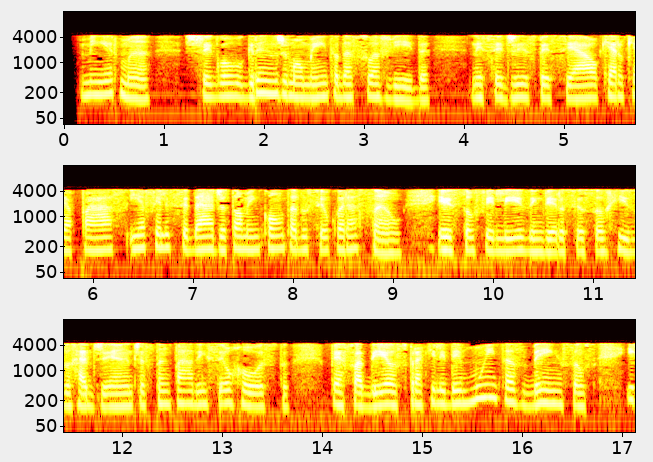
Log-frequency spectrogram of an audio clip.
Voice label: PARABENS PELO CASAMENTO DA IRMA, fem; Casamentos; Telemensagens 2017

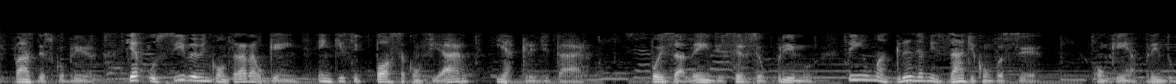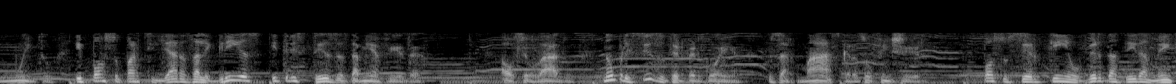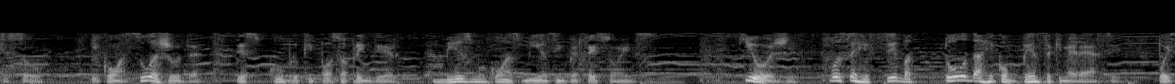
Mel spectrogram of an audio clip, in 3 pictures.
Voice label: prima m; ANIV. Evangelico

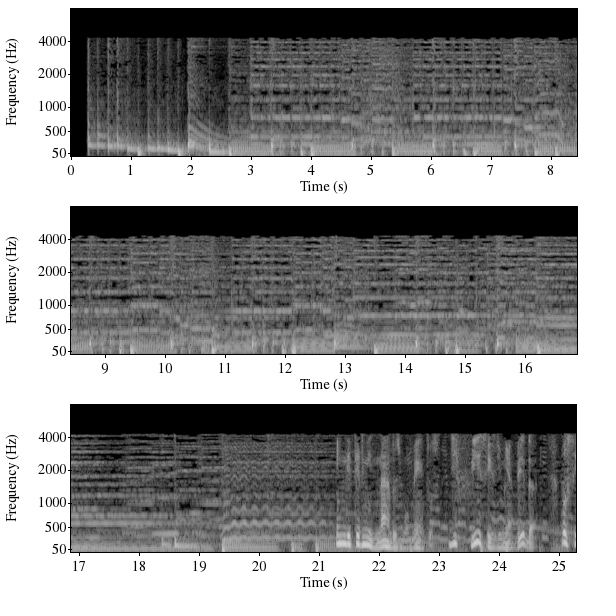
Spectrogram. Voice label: Mensagem Mãe Masculino

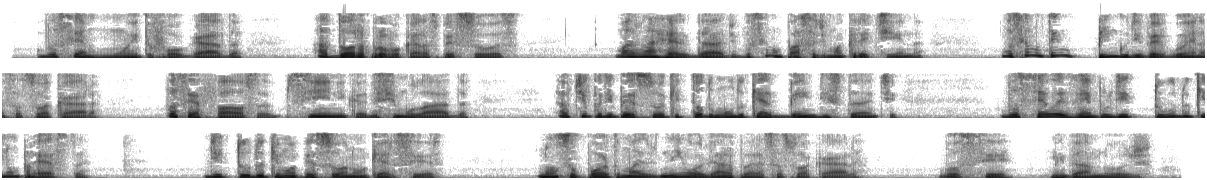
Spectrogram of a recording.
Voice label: Xingando geral homem para mulher Masculino; Telemensagens 2017

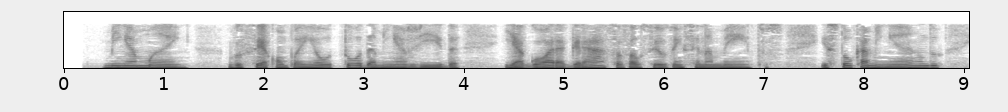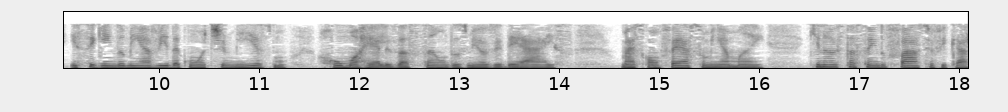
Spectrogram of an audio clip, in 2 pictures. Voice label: SAUDADES MAE, Telemensagens, Só Voz, fem

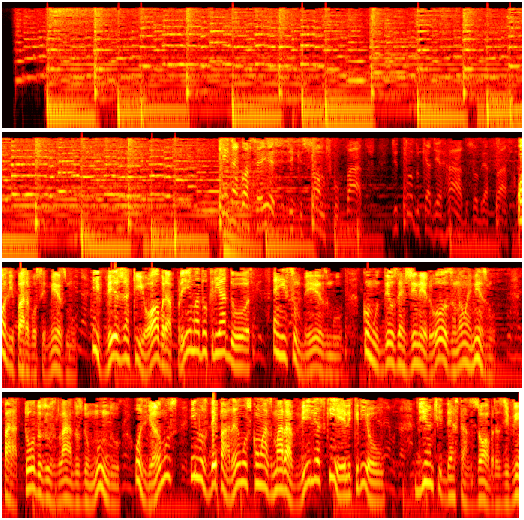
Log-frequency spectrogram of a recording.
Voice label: Ame a Vida Masculino; Telemensagens; Otimismo

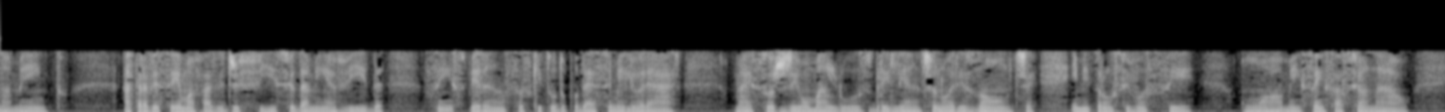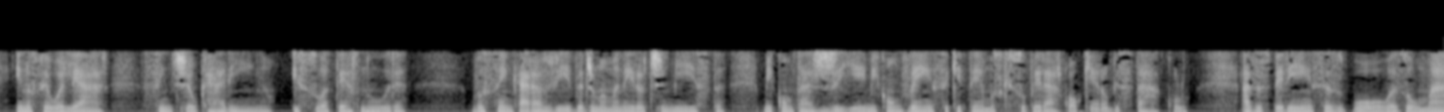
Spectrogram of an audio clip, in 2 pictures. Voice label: Aniv romântico, Telemensagens Aniversarios; Telemensagens 2017

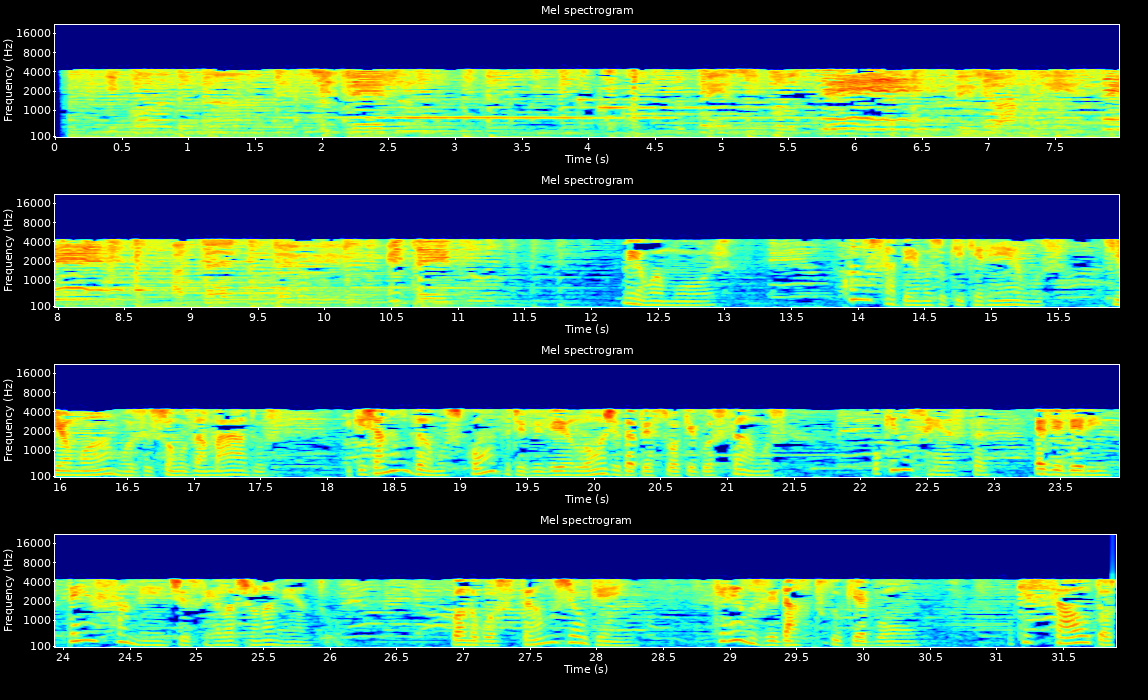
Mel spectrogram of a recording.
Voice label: aniversario namorado, fem; Aniversários; ANIVERSARIO romantico

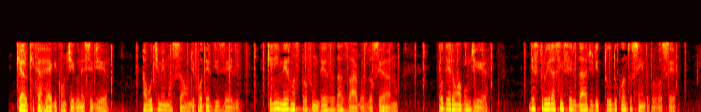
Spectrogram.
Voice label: Amor Sincero Masculino, Telemensagens; Telemensagens 2017

